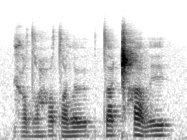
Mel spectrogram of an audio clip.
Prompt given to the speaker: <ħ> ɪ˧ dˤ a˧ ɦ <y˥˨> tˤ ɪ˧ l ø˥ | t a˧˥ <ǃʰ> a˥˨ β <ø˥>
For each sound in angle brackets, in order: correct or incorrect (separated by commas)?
incorrect, correct, incorrect, incorrect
